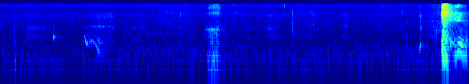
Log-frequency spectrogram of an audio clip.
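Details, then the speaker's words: A single sharp sneeze amid quiet room sounds, from someone who also gets hiccups; an ordinary sneeze. "Bless you. You get hiccups and sneezes? Bless you."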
